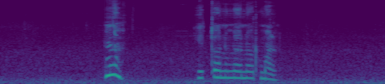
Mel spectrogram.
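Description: A woman speaks briefly and quietly, close by.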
